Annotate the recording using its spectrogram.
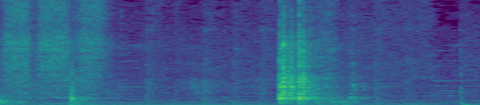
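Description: A hand rubbing across a small chalk slate, wiping it clean, with a louder, sharper scrape about one and a half seconds in.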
